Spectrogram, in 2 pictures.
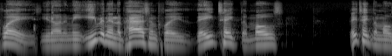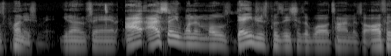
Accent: California, United States; I'm from Cali

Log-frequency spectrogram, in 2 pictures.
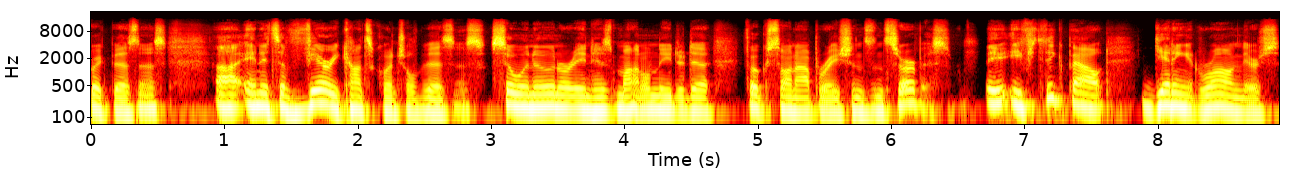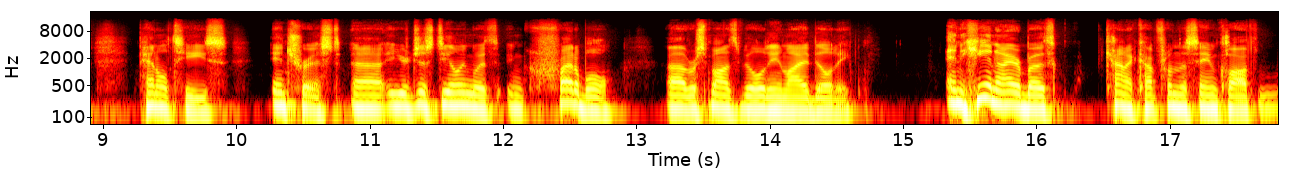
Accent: Richmond, Virginia, United States; now in San Diego, United States; I'm originally from Richmond, Virginia.

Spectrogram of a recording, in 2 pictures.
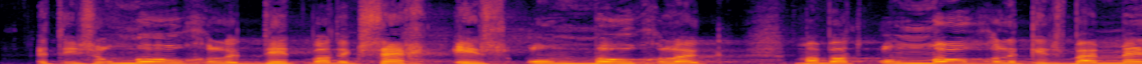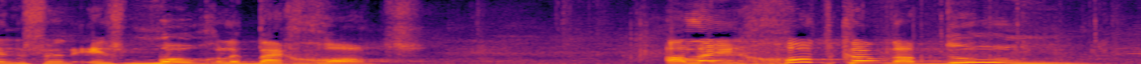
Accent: Netherlands; Nederland is mijn thuisland.

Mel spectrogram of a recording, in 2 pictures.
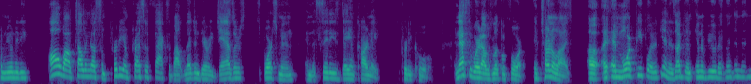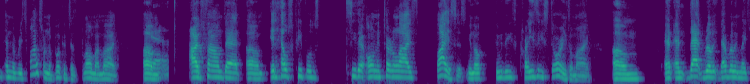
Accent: Maywood, Illinois, United States; I grew up in Maywood, Illinois

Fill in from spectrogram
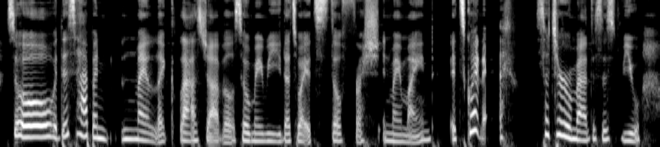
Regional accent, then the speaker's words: Dubai, United Arab Emirates; I'm from Dubai

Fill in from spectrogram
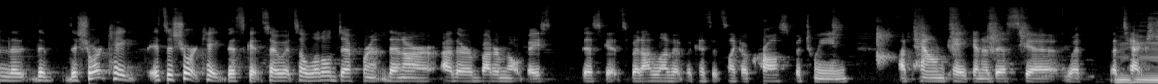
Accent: the South, United States; accent: Southern; also born or lived in New York; my Southern accent

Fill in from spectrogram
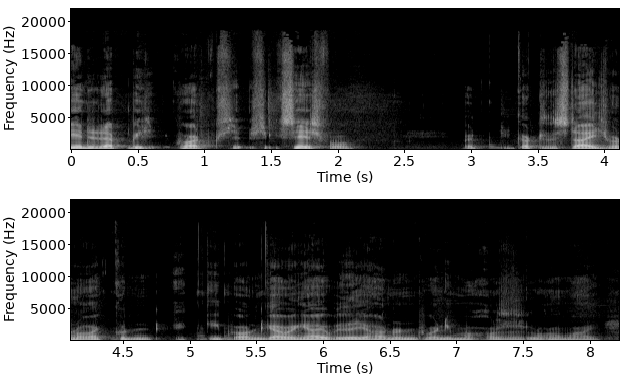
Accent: Winton, Queensland, Australia; also born or lived in Charters Towers; I was never in Winton. I was out on the property, which was about oh, 104 kilometres out

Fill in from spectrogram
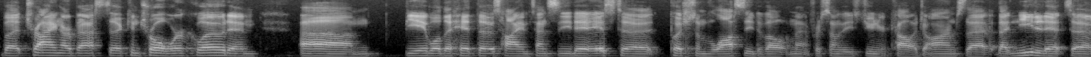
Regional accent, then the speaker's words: Rock Falls, Illinois, United States; moved away; come back and coach on his sophomore baseball team there in my hometown

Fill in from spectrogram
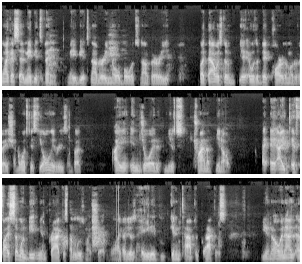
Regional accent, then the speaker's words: England, United Kingdom; I was invited because I'm English.

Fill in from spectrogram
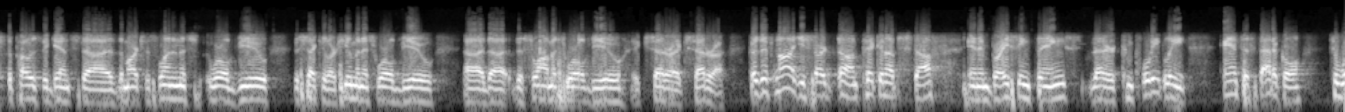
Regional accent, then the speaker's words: Lubbock, Texas, United States; I grew up in Lubbock, Texas

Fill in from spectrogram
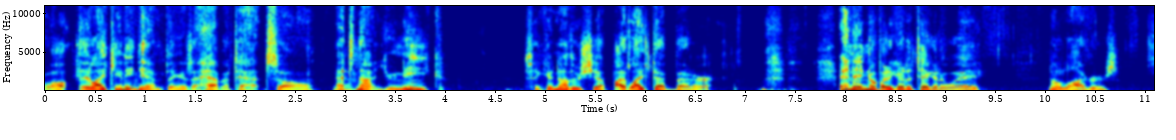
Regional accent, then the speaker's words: the South, United States; I'm from the South, and I think I pronounce it right.

